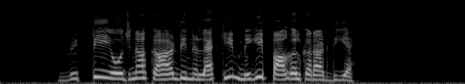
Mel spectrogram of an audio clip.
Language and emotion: Dogri, angry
